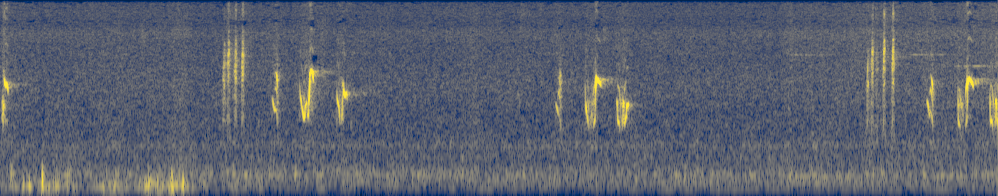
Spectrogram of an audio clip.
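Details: Decoy Stripe-throated bulbul hung at a streamside, attracting wild birds that hesitated to land. Three clusters of brisk chattering notes, each ending in bright whistled slurs, with a low rumble near the start.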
